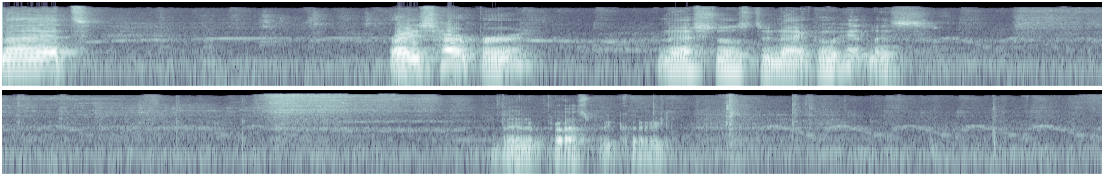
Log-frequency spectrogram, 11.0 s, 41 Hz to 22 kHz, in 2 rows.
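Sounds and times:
faint siren wailing: 0.0s - 11.0s.

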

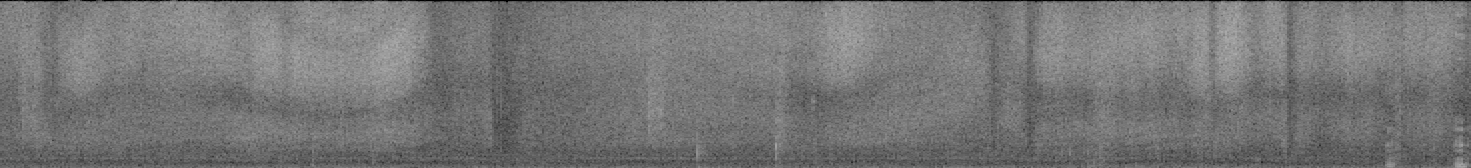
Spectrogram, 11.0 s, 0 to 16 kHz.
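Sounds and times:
cloth wiping a chalkboard: 0.0s - 11.0s.

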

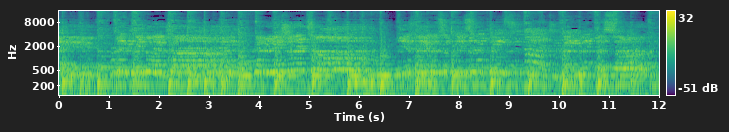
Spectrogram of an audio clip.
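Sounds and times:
group singing a worship song: 0.0s - 12.0s
strummed acoustic guitar: 0.0s - 12.0s.

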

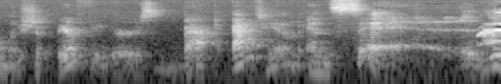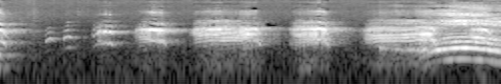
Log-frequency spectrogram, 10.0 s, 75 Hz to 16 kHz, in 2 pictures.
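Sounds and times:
woman imitating monkey calls: 4.6s - 10.0s.

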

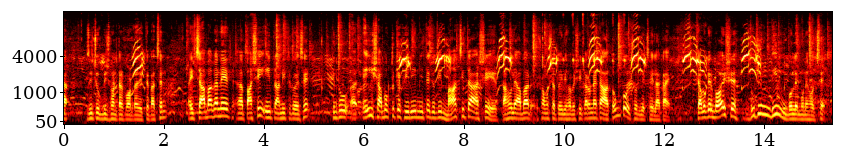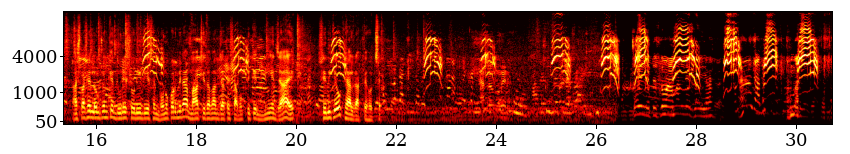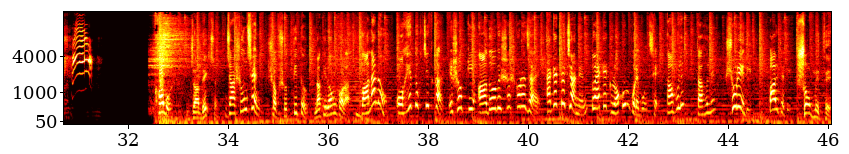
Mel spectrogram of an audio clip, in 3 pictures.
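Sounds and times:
man talking: 0.5s - 20.0s, 32.5s - 33.9s, 45.4s - 46.0s
leopard cub mewing: 0.6s - 1.8s, 6.6s - 7.9s, 8.5s - 14.1s, 16.8s - 17.5s, 18.7s - 19.4s, 20.6s - 21.1s, 22.5s - 24.1s, 25.0s - 31.5s.

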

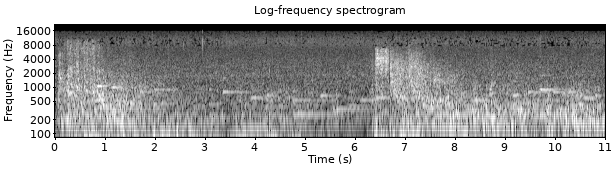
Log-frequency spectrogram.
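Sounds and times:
low thunder rumble: 0.0s - 11.0s
soft piano notes: 0.0s - 11.0s
steady rain: 0.0s - 11.0s.

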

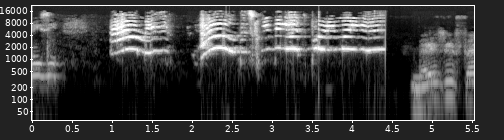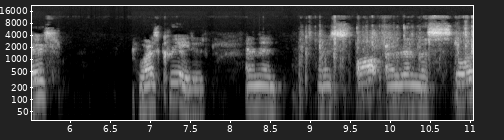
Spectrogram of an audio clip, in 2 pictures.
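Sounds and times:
high-pitched cries: 1.0s - 4.4s.

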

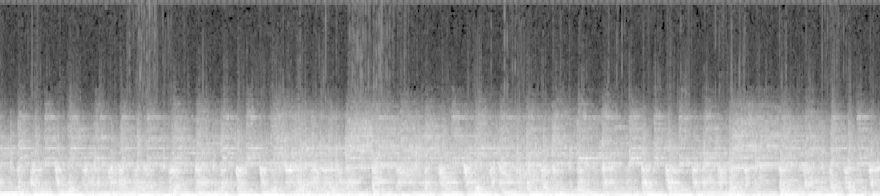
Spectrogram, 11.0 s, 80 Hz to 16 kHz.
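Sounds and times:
electric guitar with rock band: 0.0s - 11.0s.

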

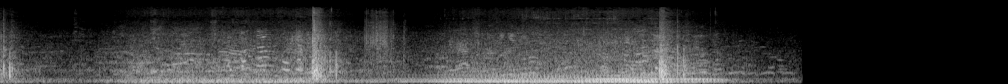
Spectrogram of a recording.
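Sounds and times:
crowd voices: 0.0s - 8.0s.

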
